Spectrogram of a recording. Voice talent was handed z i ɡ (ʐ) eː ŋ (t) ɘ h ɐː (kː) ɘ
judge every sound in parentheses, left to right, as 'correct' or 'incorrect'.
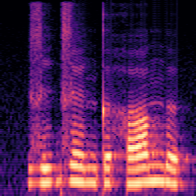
incorrect, correct, incorrect

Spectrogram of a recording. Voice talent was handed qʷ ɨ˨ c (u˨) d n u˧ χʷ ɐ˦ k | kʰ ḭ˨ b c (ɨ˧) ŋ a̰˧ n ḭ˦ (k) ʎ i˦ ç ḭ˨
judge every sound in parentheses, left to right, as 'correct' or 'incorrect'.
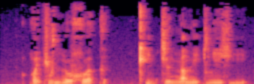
incorrect, correct, correct

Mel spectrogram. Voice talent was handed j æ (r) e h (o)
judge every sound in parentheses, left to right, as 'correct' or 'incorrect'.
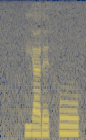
incorrect, correct

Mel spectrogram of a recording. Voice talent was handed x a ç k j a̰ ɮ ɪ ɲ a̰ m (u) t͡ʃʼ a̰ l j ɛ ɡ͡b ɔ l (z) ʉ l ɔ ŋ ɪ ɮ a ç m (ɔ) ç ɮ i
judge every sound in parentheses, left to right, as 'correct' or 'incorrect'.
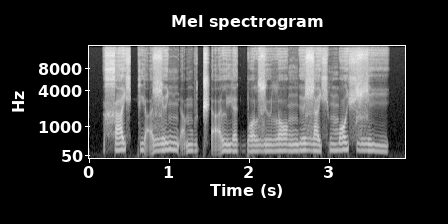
correct, correct, correct

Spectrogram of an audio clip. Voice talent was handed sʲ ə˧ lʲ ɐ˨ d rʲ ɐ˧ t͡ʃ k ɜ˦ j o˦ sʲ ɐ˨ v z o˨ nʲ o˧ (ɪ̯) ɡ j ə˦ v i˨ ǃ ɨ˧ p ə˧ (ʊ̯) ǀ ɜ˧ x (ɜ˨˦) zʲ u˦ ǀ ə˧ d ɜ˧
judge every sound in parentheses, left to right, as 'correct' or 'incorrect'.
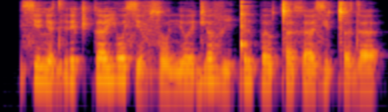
correct, correct, correct

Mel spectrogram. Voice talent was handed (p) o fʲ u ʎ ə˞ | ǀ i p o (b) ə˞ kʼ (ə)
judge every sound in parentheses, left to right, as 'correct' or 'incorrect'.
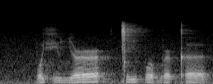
correct, correct, correct

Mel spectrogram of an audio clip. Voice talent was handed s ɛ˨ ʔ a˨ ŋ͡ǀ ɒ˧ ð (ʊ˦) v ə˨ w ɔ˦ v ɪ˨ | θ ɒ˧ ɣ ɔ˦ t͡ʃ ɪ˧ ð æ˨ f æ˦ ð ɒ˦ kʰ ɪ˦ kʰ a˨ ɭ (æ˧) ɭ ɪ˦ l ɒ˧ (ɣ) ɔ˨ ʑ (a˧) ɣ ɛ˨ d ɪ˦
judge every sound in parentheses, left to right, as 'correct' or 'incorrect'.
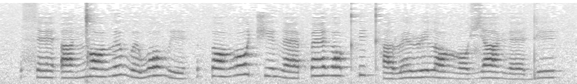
incorrect, incorrect, correct, correct

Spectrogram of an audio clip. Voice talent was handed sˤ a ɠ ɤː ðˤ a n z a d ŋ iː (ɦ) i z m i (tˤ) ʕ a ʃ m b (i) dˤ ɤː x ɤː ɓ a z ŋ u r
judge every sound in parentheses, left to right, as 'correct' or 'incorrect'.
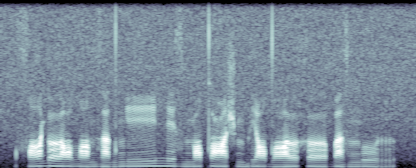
correct, correct, incorrect

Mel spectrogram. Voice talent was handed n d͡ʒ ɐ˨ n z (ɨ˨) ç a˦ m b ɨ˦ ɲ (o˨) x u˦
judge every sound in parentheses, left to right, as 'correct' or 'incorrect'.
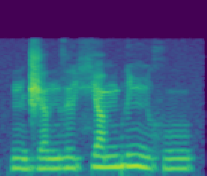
correct, incorrect

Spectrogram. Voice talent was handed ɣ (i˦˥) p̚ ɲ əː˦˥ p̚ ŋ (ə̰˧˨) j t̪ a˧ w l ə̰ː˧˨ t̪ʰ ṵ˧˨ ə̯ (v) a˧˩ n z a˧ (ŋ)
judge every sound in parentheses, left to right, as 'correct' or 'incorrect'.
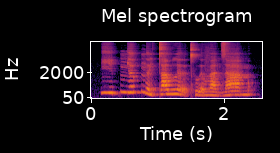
correct, incorrect, correct, incorrect

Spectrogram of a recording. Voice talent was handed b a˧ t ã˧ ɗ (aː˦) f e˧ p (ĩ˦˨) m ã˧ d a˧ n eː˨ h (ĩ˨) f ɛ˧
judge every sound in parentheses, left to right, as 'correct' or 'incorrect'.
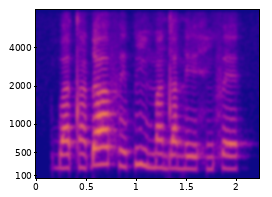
correct, correct, correct

